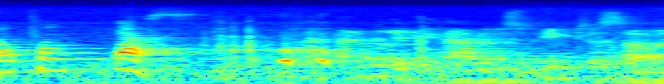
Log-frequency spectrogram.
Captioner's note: chuckles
